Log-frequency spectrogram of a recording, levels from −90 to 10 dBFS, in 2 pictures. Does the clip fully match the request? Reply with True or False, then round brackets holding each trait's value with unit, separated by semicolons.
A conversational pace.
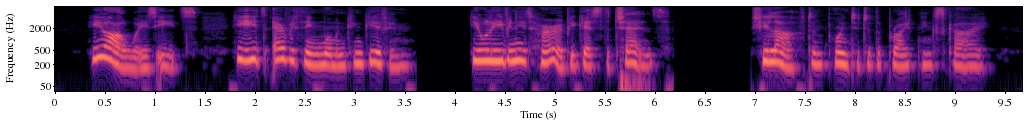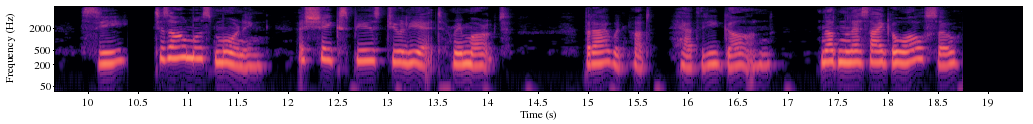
True (150 wpm)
